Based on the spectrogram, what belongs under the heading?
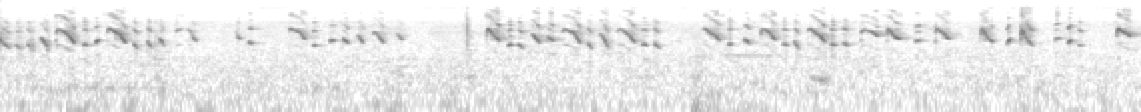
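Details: White-eye singing a fast, high-pitched twitter of short slurred notes in dense bursts, broken by short gaps, over quiet background noise.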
